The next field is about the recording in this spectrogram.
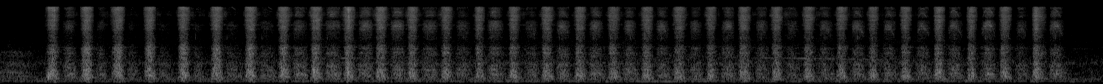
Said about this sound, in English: Here's an example of how fast you breathe when you do the breath of fire.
